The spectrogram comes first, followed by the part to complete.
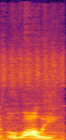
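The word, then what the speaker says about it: Olallie: It's called an Olali.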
